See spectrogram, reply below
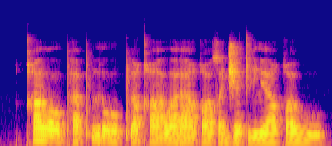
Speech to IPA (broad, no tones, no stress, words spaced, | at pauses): qʰɛlˠoːpʰa pʼɯɾoː pʼɯqʰaː lˠa ɾaːquːχɛ d͡ʒɛtilʲaː quː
